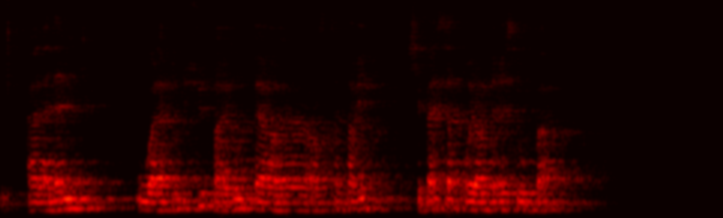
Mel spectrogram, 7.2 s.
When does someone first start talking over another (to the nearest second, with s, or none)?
none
